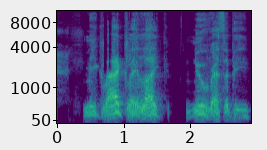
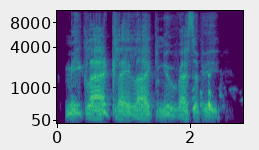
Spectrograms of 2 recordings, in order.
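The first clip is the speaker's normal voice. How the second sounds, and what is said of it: Simple-speaking cookie monster character voice. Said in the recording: “you're doing that voice.”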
